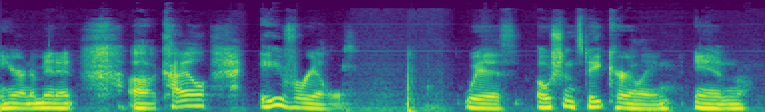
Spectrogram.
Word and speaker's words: Averill: It's somewhere between those 2 points, so Averill. Averill. So okay. April, but just slurring it, right? Okay, Averill. April, but French.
